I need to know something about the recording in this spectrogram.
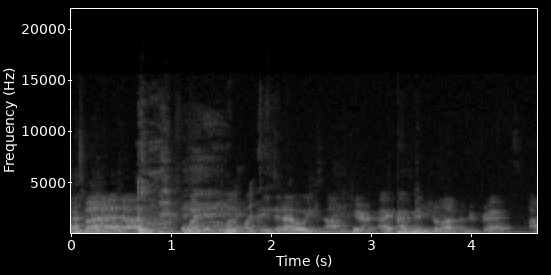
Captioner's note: group laughs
